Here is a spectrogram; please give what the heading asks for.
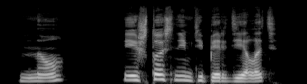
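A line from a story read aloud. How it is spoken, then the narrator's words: Gloomy question. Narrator (Russian): мрачно поинтересовался Шамит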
